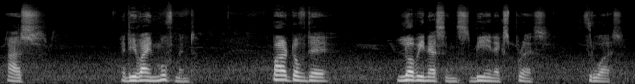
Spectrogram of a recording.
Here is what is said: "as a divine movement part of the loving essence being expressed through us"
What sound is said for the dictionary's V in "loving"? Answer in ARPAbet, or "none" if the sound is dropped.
B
